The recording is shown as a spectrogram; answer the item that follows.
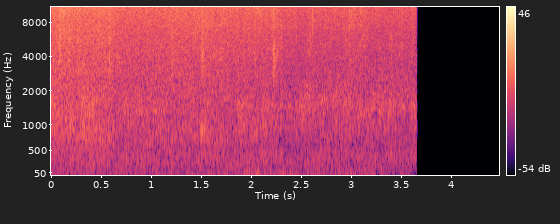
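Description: Steady, heavy rain falling, an even hiss with scattered drip ticks, which cuts off suddenly near the end.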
